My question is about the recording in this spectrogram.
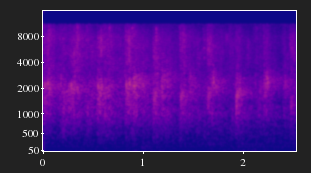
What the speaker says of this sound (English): May I please have a huge round of applause for everyone present in the conference hall.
